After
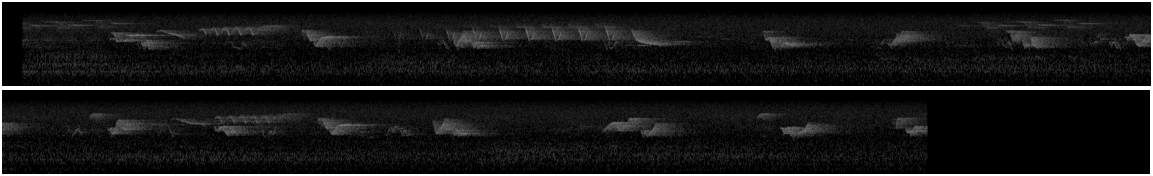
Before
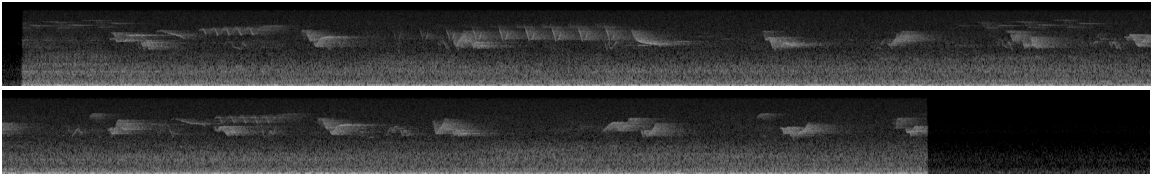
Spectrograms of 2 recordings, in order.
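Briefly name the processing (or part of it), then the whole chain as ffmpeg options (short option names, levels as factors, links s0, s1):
piezo pickup straight into a mixer: -af "lowpass=8500,aderivative"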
